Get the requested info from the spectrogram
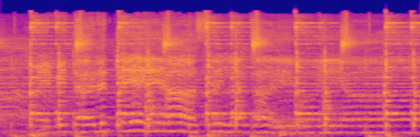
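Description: A man singing a Hindu devotional bhajan into a microphone, with a steady drone and a regular percussion beat.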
